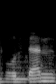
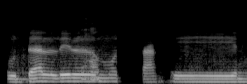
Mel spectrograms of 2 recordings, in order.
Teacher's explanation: Itu tadi bilaguna, idgham bilaguna, jadi melebur. Dia melebur ke dalam huruf lam tanpa guna.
